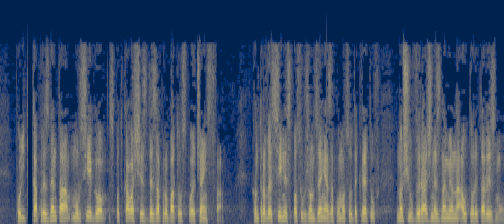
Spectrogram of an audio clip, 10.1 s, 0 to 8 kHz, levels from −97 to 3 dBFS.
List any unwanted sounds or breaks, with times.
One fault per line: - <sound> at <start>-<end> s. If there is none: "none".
- dropout at 0.6-0.6 s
